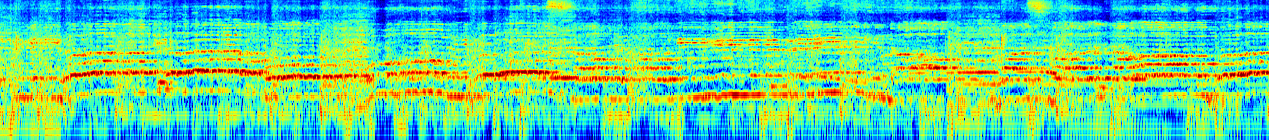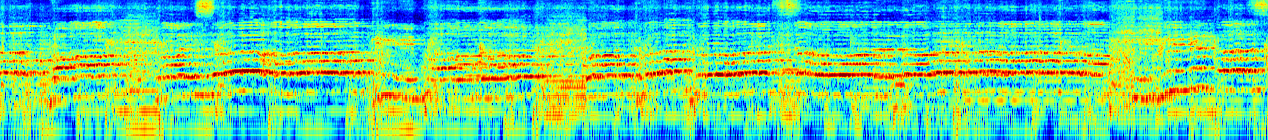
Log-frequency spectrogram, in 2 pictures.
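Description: Live worship music: female vocalists singing a praise song at microphones, backed by a live band with electric guitar and keyboard.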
